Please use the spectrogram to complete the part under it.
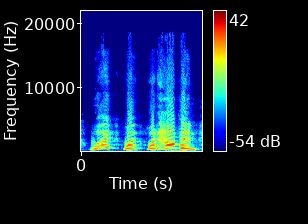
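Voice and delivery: high, loud alarmed questioning; jolted awake and panicking; startled questions. Retold or imitated.

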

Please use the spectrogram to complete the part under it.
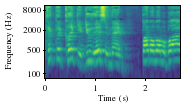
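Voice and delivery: mock the lazy routine treatment with a sneer; fired-up mockery. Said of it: "So you know I'm fired up".

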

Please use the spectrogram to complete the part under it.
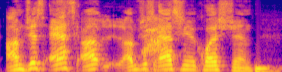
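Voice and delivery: hammed-up wounded retort; mock defensive. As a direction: protest like a hurt partner in a squabble. Woman retorting in retold quarrel.

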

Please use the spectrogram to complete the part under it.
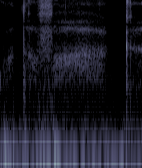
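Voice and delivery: hushed, whispered disbelief; stunned whisper. Retold or imitated. Acted stunned reaction to healed wound.

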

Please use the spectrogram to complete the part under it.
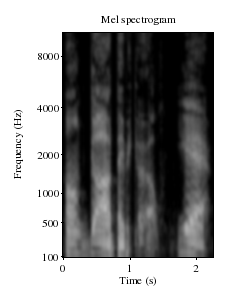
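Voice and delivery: mock Texan American drawl. British host imitating Americans from Texas and Houston, mock Texan accent. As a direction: put on a light Texas accent. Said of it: "the Americans from, like, Texas and Houston".

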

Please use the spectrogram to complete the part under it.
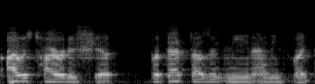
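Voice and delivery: ordinary talk, nothing marked

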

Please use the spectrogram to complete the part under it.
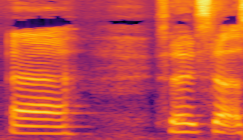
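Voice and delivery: yawning mid-sentence. Real, not acted. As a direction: talk through a yawn. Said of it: "sorry, I'm yawning".

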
